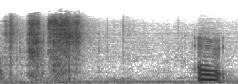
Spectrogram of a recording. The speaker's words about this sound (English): Here's the key, and I'll write down the address so you'll be sure to find the house again. Now, let's see. Oh, here's a piece of paper.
